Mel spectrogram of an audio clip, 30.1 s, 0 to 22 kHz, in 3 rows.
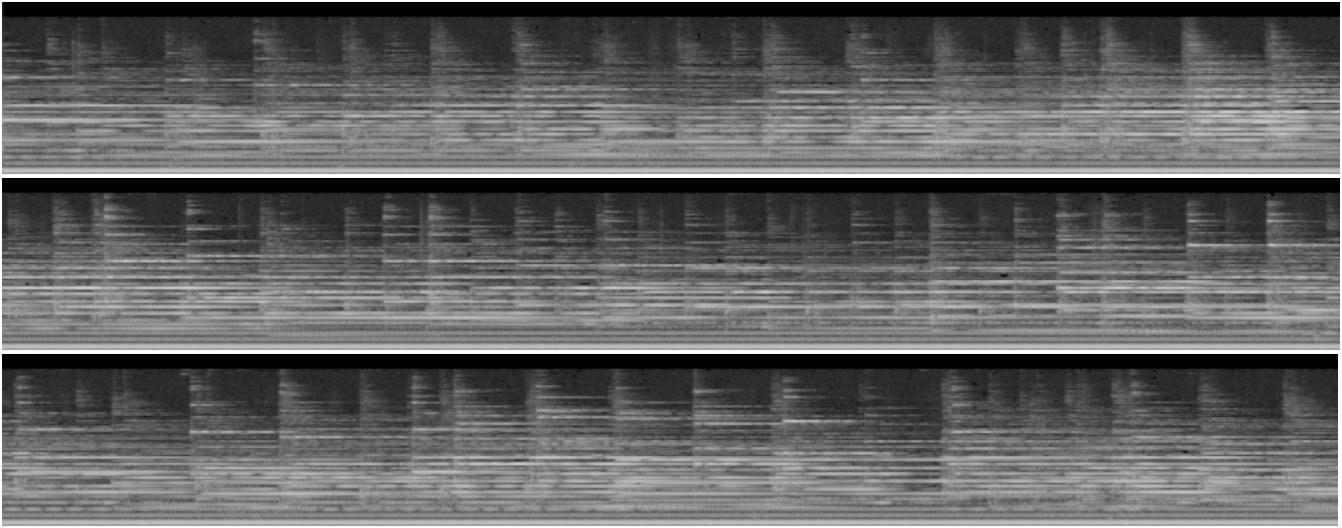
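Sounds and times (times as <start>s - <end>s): handbell choir playing: 0.0s - 30.0s.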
